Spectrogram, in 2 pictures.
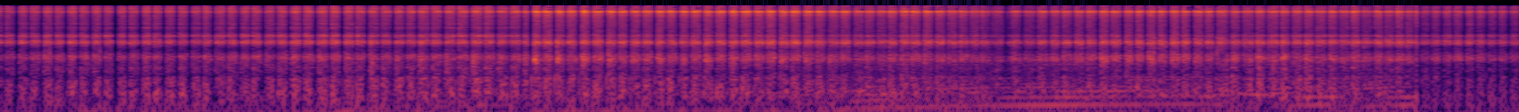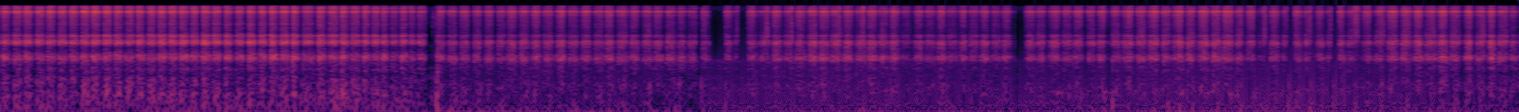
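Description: Graphite pencil shading on sketchbook paper, heard very close through a microphone clipped to the pencil: fast, continuous back-and-forth scratching strokes. In the second half there are a few brief breaks where the pencil lifts off the paper.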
